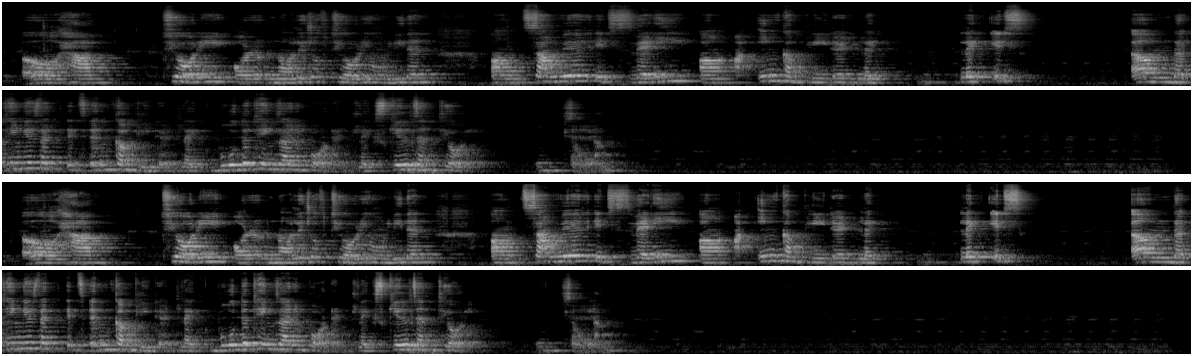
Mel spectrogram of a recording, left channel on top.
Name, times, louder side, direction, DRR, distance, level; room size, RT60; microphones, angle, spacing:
voice 1, 0.2-1.1 1.6-8.8 9.6-10.2 11.3-16.6 17.5-17.9, right 2 dB, 55° right, 3 dB, 2.8 m, -28 dB
voice 2, 9.2-9.6 15.9-16.2 17.2-18.0 22.5-23.5, left 1 dB, 40° left, 1 dB, 3.9 m, -44 dB
15.0 x 6.5 x 8.9 m, 0.81 s
head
